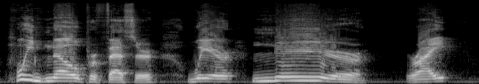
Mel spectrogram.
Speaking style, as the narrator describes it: taunted Mouse, a diminutive spaniel

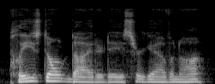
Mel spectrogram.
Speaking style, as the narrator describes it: she said quickly

